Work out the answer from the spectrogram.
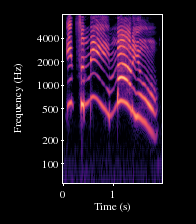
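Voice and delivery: very high, loud cartoon Italian Mario voice; Mario impression. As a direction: burst out like the video-game plumber. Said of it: "the guy was a perfect Mario".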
